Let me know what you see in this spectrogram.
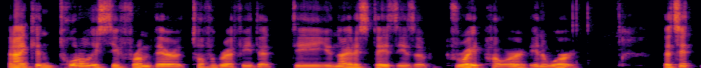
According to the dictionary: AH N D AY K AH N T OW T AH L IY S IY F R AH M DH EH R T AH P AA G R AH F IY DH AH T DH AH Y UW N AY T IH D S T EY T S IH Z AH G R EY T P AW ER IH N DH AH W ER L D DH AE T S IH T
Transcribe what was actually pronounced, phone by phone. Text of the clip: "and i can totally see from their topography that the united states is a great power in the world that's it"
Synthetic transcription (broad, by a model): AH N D AY K AH N T OW T AH L IY S IY F R AH M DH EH R T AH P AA G R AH F IY DH AH T DH AH Y UW N AY T IH D S T EY T S IH Z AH G R EY T P AW ER IH N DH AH W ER D DH AE T S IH T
